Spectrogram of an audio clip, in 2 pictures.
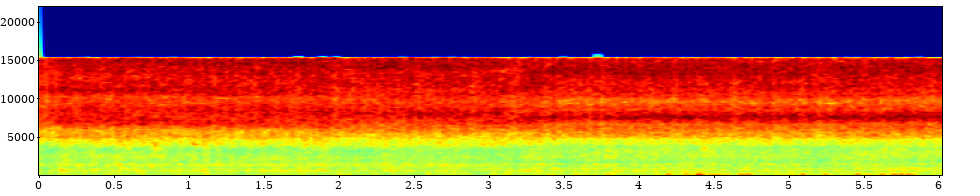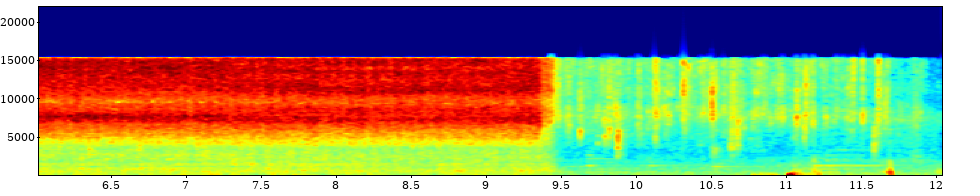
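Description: Steady hiss of a high-pressure water jet from a spray wand hitting a gas grill, with water splashing. The spray cuts off suddenly about nine seconds in, leaving faint clicks and knocks.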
